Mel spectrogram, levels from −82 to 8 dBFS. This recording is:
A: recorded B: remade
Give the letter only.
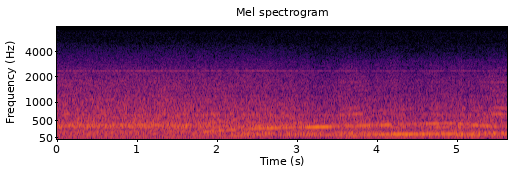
A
